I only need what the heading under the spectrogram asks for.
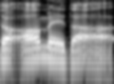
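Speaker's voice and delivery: imitated female voice with accent. Imitating a woman answering interviewers: imitating her accent. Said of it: "Your impression of her is so good".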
